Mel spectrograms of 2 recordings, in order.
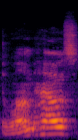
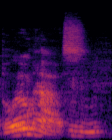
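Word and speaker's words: Blumhouse: how to pronounce it is it Blum house or bloom no bloom pops all right bloom house is going to be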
